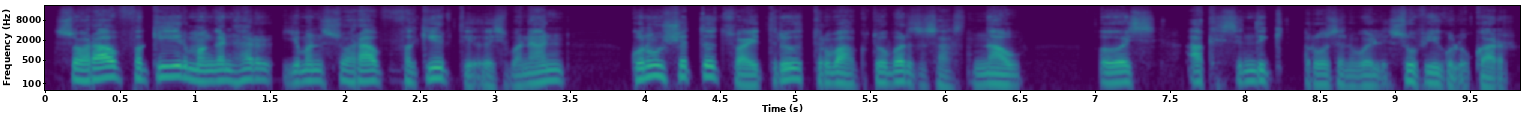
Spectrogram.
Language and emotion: Kashmiri, neutral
